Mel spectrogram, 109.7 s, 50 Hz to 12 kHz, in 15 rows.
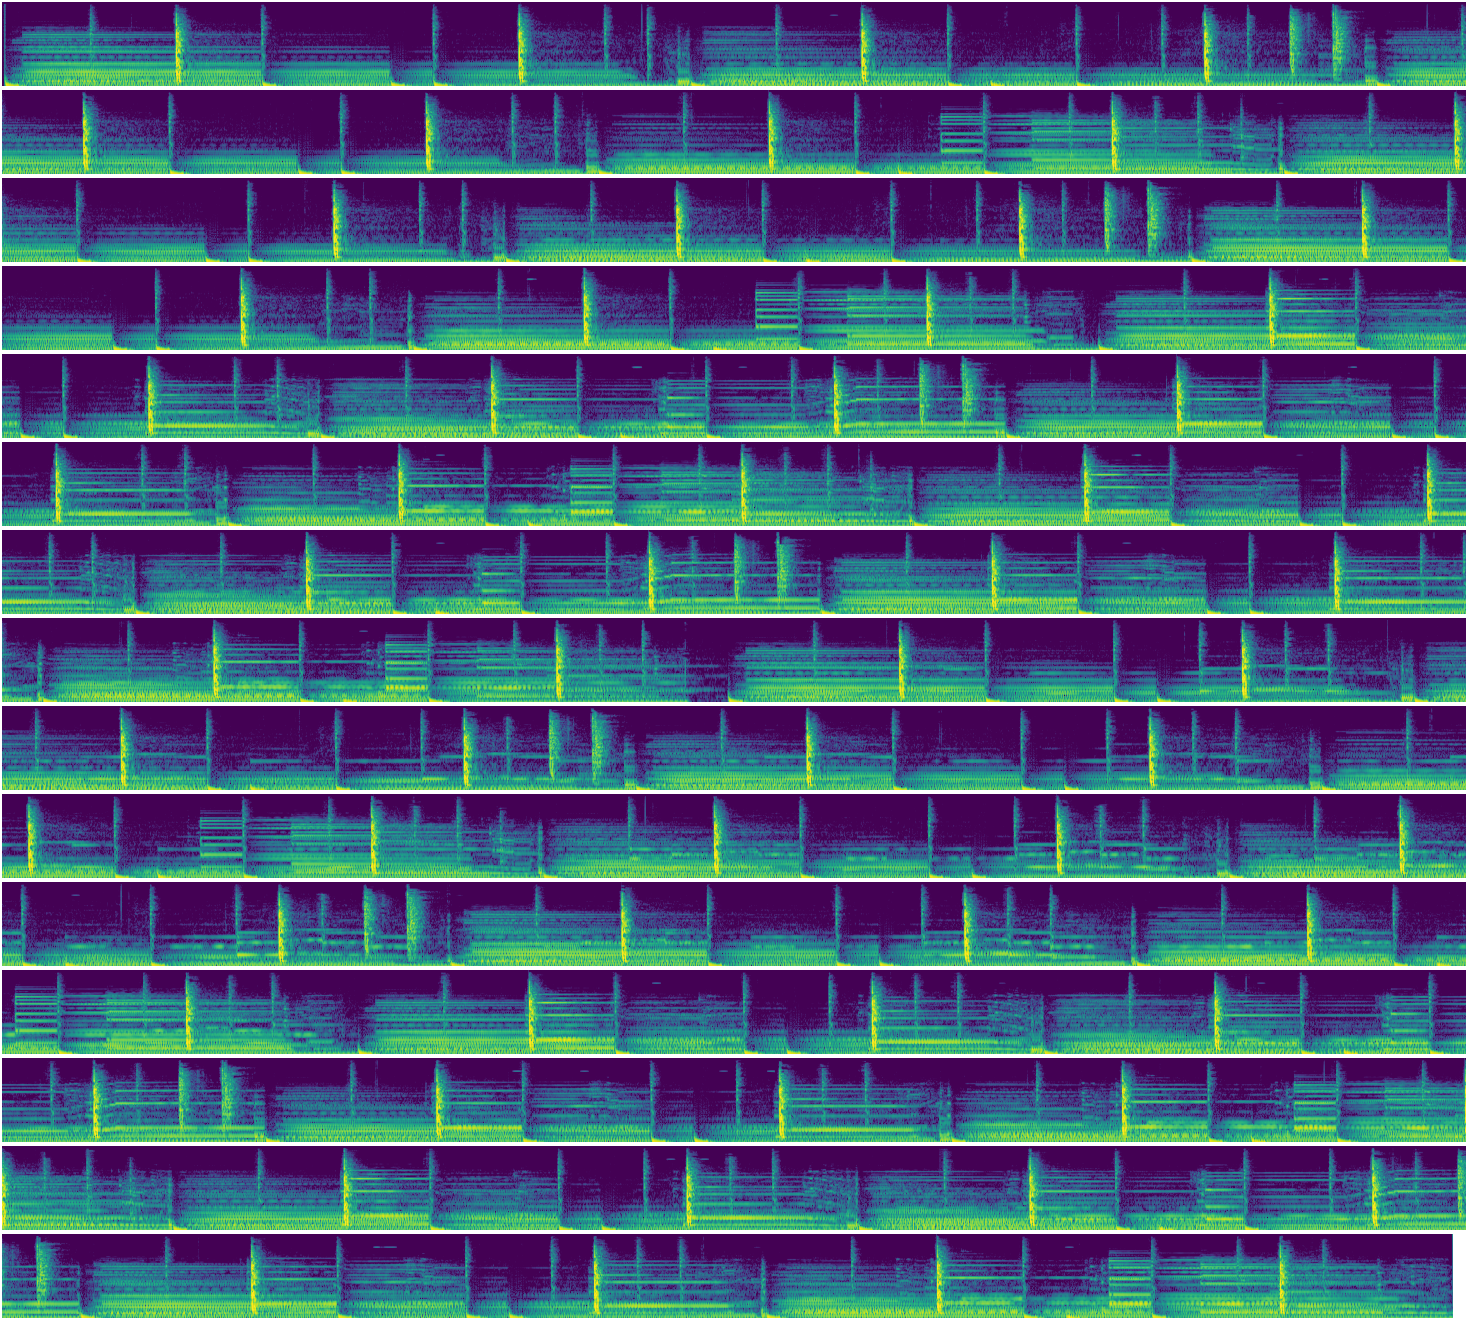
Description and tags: Lo-fi Music Guitar (loop version)
Track: 55/100
Title:
Genre: Lo-fi
Lol, it's trippy AF.
Acoustic, Loop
